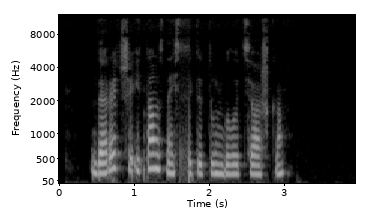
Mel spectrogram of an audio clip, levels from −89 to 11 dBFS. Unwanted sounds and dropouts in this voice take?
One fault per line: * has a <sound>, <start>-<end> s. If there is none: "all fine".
* has a dropout, 1.6-1.7 s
